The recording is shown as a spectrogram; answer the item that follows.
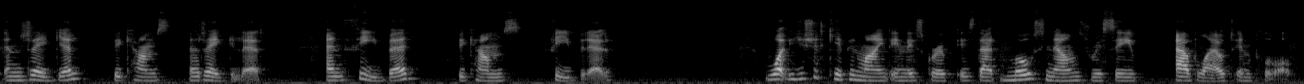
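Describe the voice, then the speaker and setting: Woman, language teacher, scripted lesson, ill and low on energy, slow careful delivery, slightly low pitch. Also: fairly bright tone. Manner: slow, careful explanation with words spelled out.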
